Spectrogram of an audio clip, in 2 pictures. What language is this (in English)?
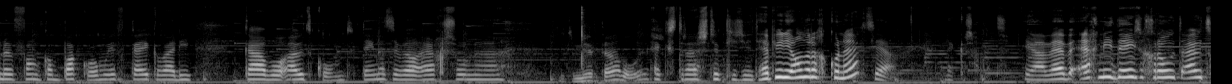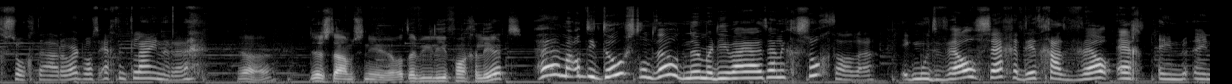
Dutch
